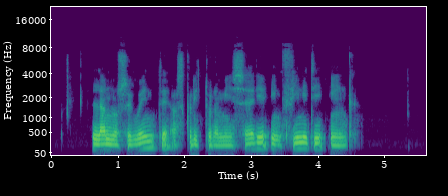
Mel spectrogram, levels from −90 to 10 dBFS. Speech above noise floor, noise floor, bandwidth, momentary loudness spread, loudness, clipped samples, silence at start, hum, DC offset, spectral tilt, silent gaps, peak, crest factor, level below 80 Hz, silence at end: 63 dB; -82 dBFS; 7.8 kHz; 8 LU; -19 LUFS; under 0.1%; 0.6 s; none; under 0.1%; -6.5 dB/octave; none; -2 dBFS; 18 dB; -70 dBFS; 1.1 s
